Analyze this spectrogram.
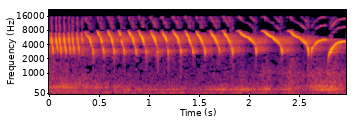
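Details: Canary song played to stimulate lazy canaries. A buzzy, rapid trill of repeated double notes is followed by a few slower, deep, dipping whistles.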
